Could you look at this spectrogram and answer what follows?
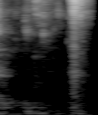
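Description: Water runs from a tap as slick, soapy hands are rinsed off before shaving, a soft steady splash that swells into a brief louder gush near the end.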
